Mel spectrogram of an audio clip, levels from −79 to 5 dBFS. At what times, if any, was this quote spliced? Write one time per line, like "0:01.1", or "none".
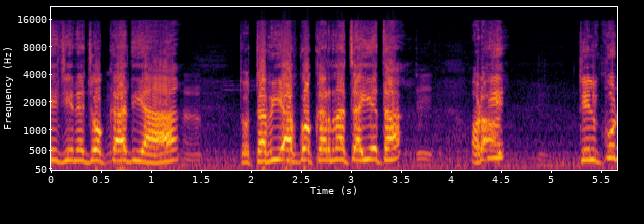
0:04.4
